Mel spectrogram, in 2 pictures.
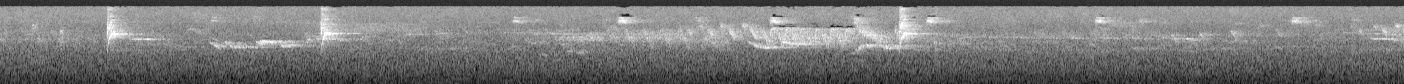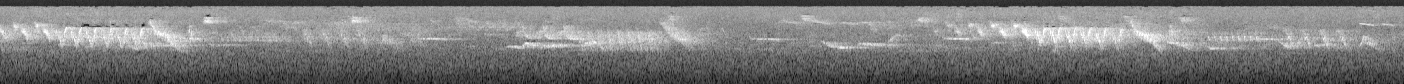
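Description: Birdsong: a bird repeats a fast trilled phrase about four times, each lasting about two seconds, with a few sharp chip calls in the first ten seconds. A faint steady hiss sits underneath.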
